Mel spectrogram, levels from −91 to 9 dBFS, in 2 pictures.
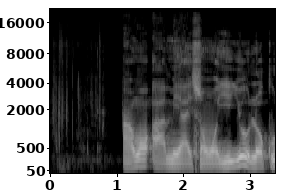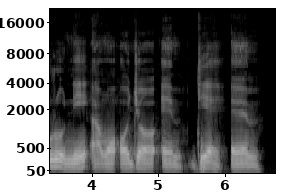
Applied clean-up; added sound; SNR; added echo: none; none; none; none.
